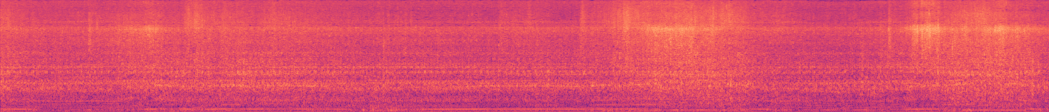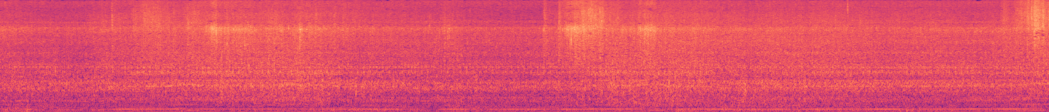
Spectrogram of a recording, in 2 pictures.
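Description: Dacia Duster's engine running at low speed over a rough, muddy track, a steady low drone that fades and swells every few seconds as the throttle changes. A few brief rushing surges come from the tyres going through puddles.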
